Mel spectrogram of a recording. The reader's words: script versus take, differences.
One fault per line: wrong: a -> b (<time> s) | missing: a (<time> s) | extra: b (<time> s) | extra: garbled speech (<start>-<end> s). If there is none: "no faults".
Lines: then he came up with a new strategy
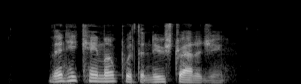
no faults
